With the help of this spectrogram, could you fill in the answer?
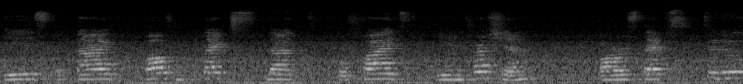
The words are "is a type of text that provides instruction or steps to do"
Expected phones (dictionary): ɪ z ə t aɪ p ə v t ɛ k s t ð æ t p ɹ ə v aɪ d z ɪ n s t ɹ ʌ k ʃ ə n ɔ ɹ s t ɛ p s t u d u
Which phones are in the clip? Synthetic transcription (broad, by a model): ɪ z ə t aɪ p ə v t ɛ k s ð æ t p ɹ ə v aɪ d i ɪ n t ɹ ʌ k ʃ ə n ɔ ɹ s t ɛ p s t u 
